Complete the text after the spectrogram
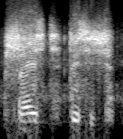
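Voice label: Speech, Russian, Numbers, 60; Allied Flight; DCS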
